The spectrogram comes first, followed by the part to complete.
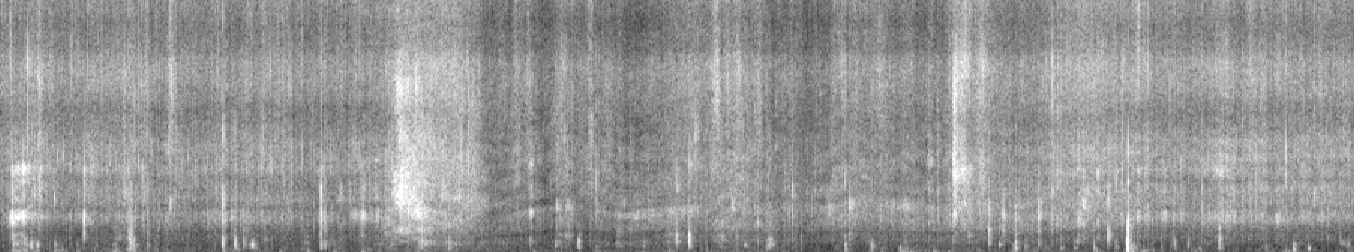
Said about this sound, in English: Get that skin nice and crispy. But that is what we really want, that nice crispy texture. While it's cooking throughout in this nice brown butter that we have going now.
